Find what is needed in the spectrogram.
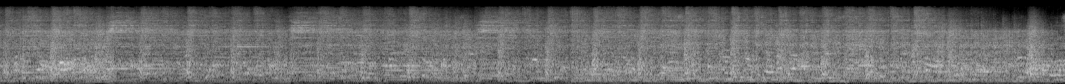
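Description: Live punk rock band playing loud, with distorted electric guitars and a drum kit going steadily throughout.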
